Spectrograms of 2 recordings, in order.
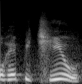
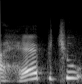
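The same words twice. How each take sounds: First: Repetiu stressed on the last syllable, TIU. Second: Réptil stressed on RÉP. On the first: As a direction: move the stress of repetiu to the end. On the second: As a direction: punch the first syllable of réptil. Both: Shown as a demonstration. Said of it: "Você pode falar".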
